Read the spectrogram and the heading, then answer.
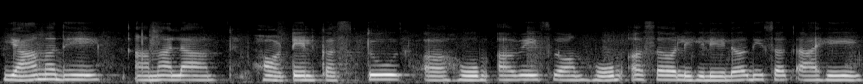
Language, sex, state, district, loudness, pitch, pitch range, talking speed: Marathi, female, Maharashtra, Gondia, -14 LUFS, 205 Hz, 200-215 Hz, 90 wpm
